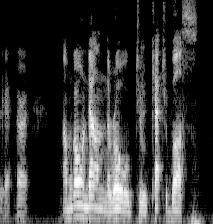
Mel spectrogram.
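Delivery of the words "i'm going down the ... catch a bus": bad put-on American accent, spoken very slowly. Showing off a horrible American accent with a sample sentence: bad American accent. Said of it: "my horrible American accent".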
